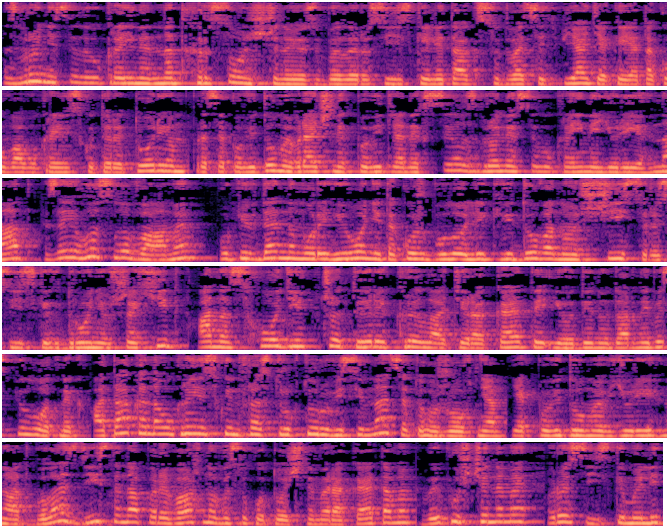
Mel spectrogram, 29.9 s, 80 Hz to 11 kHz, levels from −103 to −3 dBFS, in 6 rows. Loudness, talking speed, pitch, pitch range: -24 LUFS, 130 wpm, 200 Hz, 180-225 Hz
